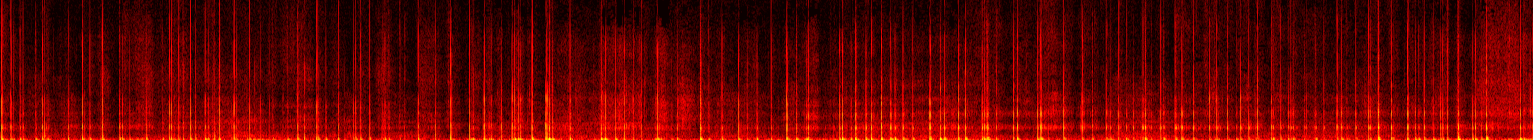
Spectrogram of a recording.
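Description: Fingernails tap and scratch the paper cover of the paperback book "Joc Brut," held upright close to the microphone. A rapid, continuous stream of dry, crackly taps and scrapes runs throughout, with a heavy low-end thump to each close contact and a faint papery hiss above.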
